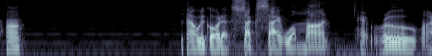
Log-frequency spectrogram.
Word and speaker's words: Sacsayhuaman: All right, it says here the ruined mountaintop fortress of Sacsayhuaman, Hawaman, Sacsayhuaman, pronounced Sacsayhuaman, overlooks the ancient capital of Cusco.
